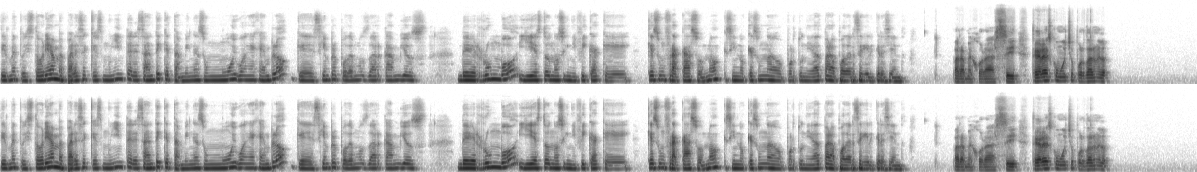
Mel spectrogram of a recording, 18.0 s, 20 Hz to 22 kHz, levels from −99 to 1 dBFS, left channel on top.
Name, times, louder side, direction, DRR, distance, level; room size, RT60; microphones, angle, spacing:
voice 1, 0.0-6.3 6.9-9.4 9.7-13.5, right 2 dB, 35° right, 0.6 m, -25 dB
voice 2, 14.3-16.6, left 2 dB, 25° left, 0.5 m, -24 dB
3.2 x 3.0 x 3.4 m
head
